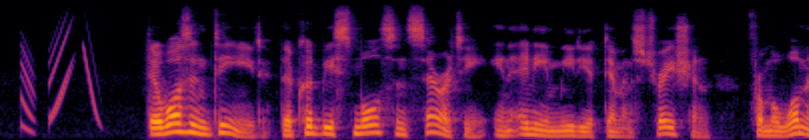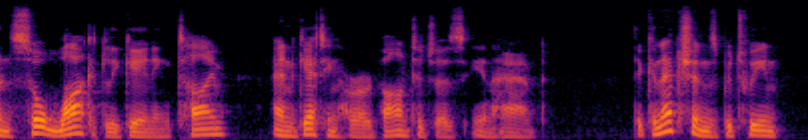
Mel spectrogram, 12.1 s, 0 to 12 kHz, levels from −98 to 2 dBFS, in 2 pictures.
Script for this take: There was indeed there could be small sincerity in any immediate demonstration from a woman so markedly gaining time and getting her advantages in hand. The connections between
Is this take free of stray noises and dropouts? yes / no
no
